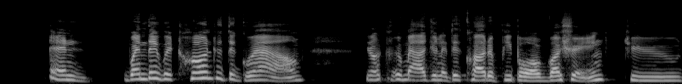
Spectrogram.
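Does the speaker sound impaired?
Yes: deafness, 98% hearing loss; deaf since childhood, hearing aid user, no cochlear implant, oral training as child; age 43, audiologist called her perfect cochlear implant candidate, harder to understand speech than when younger; communicates primarily through oral speech, knows little sign language, removes hearing aids after noisy days.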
